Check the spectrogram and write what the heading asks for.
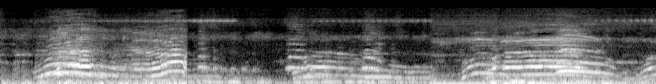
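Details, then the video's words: Brawling cats let out loud, wavering yowls in three long bursts, each climbing to a strained peak before sagging, with quieter moaning between them and a low, rumbling background. "Kucing berantem, Kucing berkelahi"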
